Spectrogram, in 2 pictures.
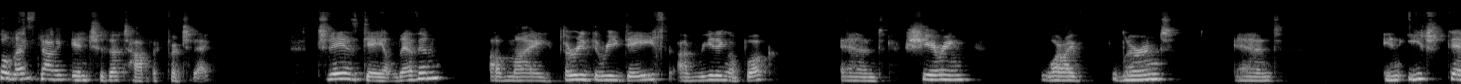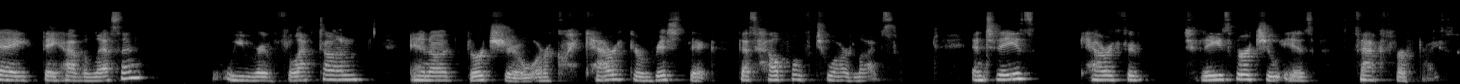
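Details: Adult woman about 5.5 years after a stroke, with aphasia, apraxia of speech and dysarthria; post-stroke aphasia with apraxia of speech and dysarthria.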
